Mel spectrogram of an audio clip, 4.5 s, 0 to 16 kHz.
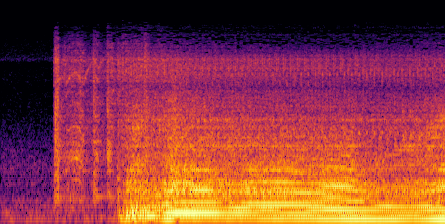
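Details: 2013 Fiat 500 Abarth first start after installing a Eurocompulsion front-mount intercooler kit: cranks briefly, catches cleanly and settles into a steady, even idle with no misses or odd noises; normal idle.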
